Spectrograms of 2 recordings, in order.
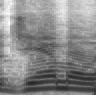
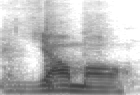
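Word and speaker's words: Jamo: say yeah i oh jammo is actually pronounced yama oh what is that from there's like a video big yamo oh you know what it is big hero 6.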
